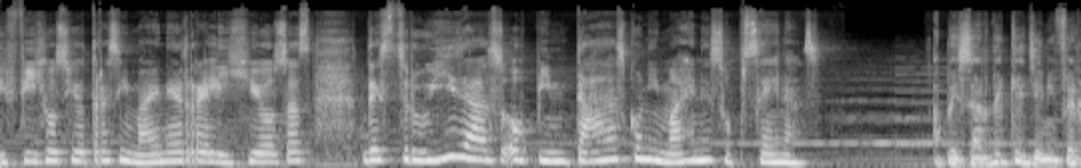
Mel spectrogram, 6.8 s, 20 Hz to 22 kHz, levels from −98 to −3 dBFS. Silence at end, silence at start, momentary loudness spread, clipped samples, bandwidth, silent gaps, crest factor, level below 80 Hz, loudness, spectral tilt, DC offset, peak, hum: 0 s; 0 s; 6 LU; under 0.1%; 19.5 kHz; none; 14 dB; -62 dBFS; -19 LUFS; -4.5 dB/octave; under 0.1%; -6 dBFS; none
